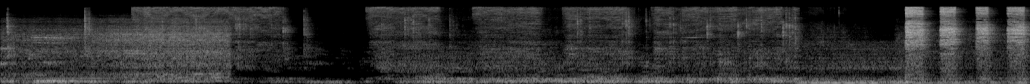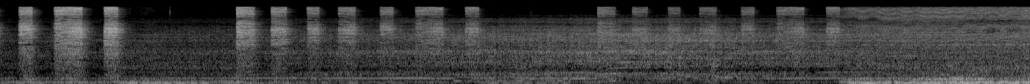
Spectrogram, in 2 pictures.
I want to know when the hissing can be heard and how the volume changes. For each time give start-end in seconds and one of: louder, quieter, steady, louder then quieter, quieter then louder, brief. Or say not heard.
0.0-20.5 louder then quieter.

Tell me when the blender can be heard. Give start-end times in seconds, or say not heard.
0.0-2.4, 8.9-20.5.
